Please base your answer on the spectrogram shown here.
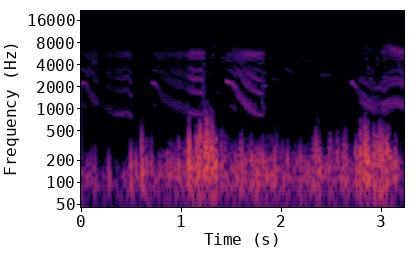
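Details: At the nest, a pair of wild babblers utter loud, grating, descending notes with strong overtones, a few in quick succession, against a low rumbling background.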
